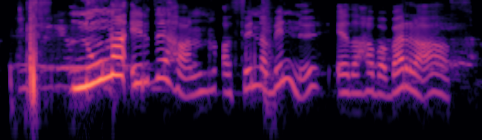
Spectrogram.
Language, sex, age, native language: Icelandic, male, 12, Icelandic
